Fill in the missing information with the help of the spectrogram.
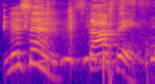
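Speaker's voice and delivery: sharp, loud scolding. Real, not acted. Scolding the noisy kids.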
